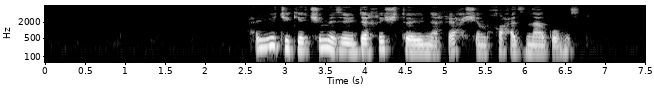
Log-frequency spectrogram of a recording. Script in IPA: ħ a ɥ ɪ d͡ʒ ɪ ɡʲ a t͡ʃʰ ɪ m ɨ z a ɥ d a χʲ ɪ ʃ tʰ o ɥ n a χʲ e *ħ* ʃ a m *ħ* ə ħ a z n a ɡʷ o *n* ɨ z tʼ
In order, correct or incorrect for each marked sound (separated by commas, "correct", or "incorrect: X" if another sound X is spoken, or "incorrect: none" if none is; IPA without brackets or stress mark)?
correct, incorrect: χ, incorrect: m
